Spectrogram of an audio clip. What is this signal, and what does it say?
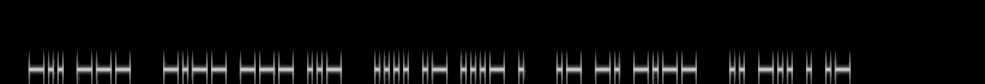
Morse code, heard as a keyed tone, about 25 wpm, 700 Hz. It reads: DO YOU HAVE ANY IDEA
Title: Sets of 5 Words Encore 25wpm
